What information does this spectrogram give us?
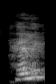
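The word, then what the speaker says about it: phthalic: थैलिक acid. और थैलिक acid को इस तरह से लिख दो बेटा, थैलिक एसिड। हाँ, यहां पास जो थैलिक एसिड होते हैं उसमें पीएच जो कि साइलेंट पर होता है।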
